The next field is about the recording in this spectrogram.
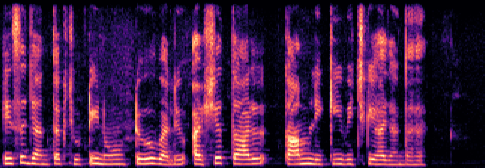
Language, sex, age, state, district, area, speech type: Punjabi, female, 18-30, Punjab, Patiala, rural, read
